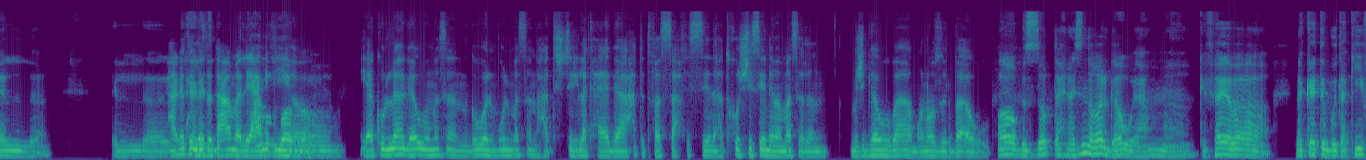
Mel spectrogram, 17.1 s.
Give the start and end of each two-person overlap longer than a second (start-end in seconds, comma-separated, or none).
2.3-4.0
